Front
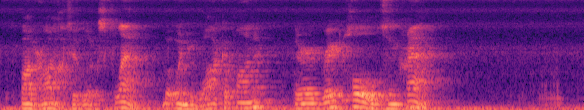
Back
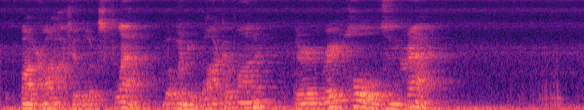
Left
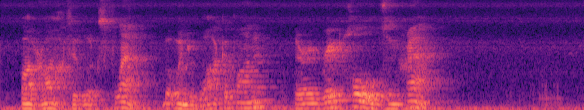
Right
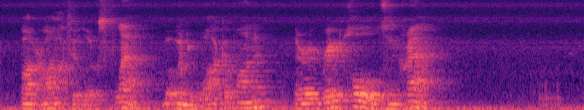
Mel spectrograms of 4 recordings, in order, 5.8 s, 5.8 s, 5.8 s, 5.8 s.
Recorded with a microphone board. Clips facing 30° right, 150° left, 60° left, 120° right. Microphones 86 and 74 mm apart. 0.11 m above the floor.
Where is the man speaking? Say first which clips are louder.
Even, left 2 dB; 20° left, 1.3 m; by 4.3 s 25° right, 3 m.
